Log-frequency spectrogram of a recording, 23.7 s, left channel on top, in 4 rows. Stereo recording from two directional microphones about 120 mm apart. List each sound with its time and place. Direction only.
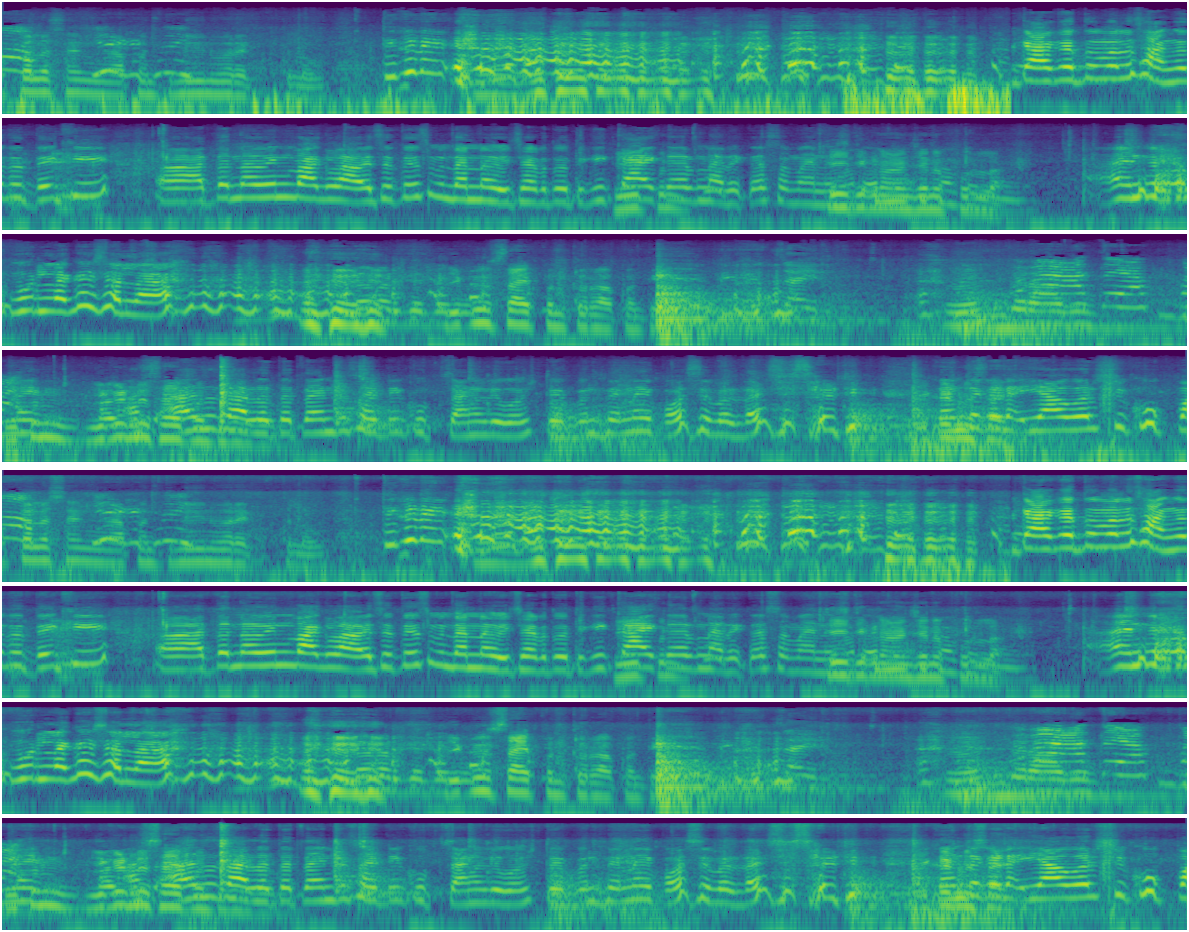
1.9 s a woman's voice: 15° right (ahead or behind)
4.4 s speech: 25° left (ahead or behind)
5.0 s a woman's voice: 25° right (ahead or behind)
10.0 s speech: 25° left (ahead or behind)
11.4 s a woman's voice: 25° right (ahead or behind)
14.2 s speech: 25° left (ahead or behind)
15.2 s a sound: 25° right (ahead or behind)
16.9 s a child's voice: 50° right (ahead or behind)
18.4 s a woman's voice: 20° right (ahead or behind)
